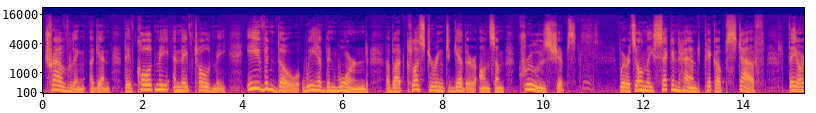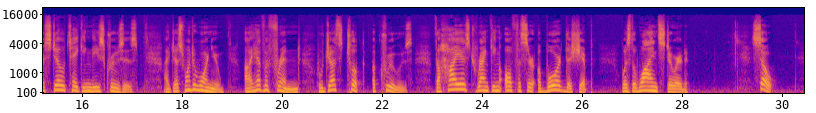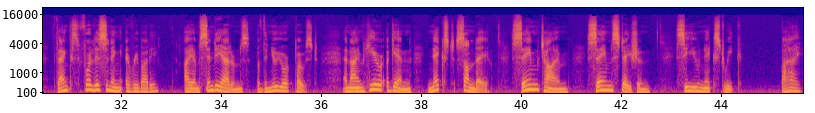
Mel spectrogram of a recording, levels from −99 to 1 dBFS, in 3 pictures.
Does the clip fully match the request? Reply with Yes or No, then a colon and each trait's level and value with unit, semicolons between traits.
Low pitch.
No: medium, 155 Hz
